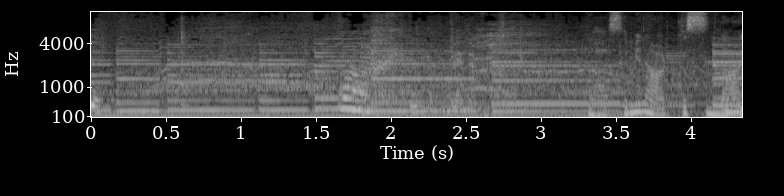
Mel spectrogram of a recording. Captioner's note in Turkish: Fonda alkış ve ıslık sesleri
